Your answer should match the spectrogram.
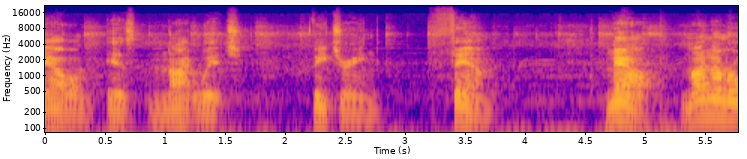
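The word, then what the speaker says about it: Phem: And it features Fem. P-H-E-M is, I think, how they pronounce this, is Fem.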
